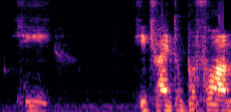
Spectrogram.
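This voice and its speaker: A man puts on a character voice and talks at a moderate speed. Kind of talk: strained put-on voice. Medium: actual play. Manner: grandiose, halting.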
